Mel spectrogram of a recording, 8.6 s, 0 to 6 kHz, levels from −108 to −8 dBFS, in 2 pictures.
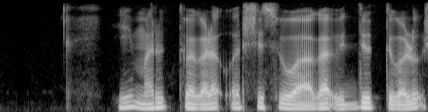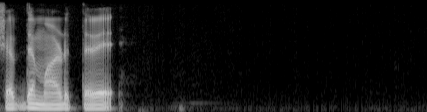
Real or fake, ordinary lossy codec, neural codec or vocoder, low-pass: real; none; none; 5.4 kHz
